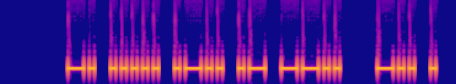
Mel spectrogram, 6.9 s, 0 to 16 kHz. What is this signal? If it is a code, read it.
Morse code, heard as a keyed tone, about 15 wpm, 700 Hz. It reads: N5LAZ DE
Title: USA Callsign DE Callsign 15wpm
